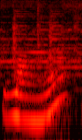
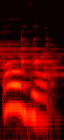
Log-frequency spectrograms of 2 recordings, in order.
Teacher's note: the R sound is commonly deleted in the majority of the words in British accent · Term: deletion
